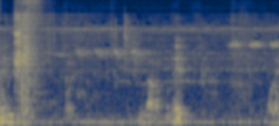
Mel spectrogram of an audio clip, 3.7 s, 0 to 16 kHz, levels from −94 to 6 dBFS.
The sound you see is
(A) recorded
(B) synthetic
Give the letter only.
B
